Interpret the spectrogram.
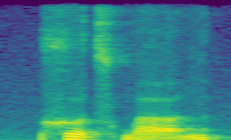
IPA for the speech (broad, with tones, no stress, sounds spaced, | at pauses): x ɤ˥˩ t͡sʰ w a̰˨˩˦ n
